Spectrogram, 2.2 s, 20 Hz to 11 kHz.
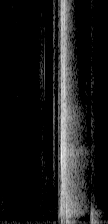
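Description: A Titleist T150 iron striking a golf ball off a turf hitting mat about a second in: one sharp, loud crack that dies away quickly, followed by a softer, duller thud. The strike is a slight mishit, which the players wonder was low on the toe.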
